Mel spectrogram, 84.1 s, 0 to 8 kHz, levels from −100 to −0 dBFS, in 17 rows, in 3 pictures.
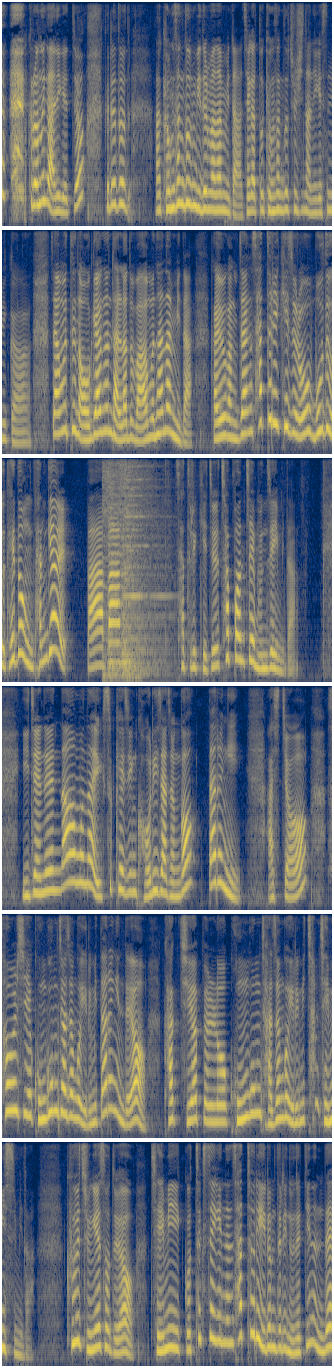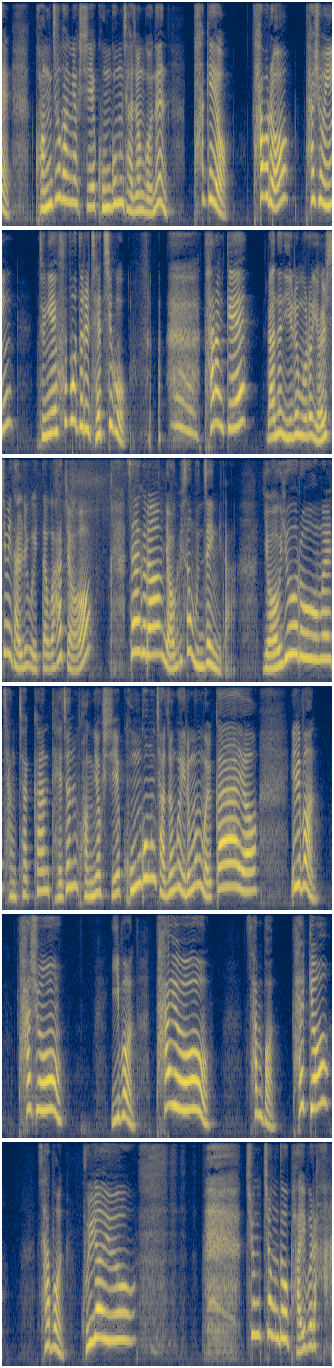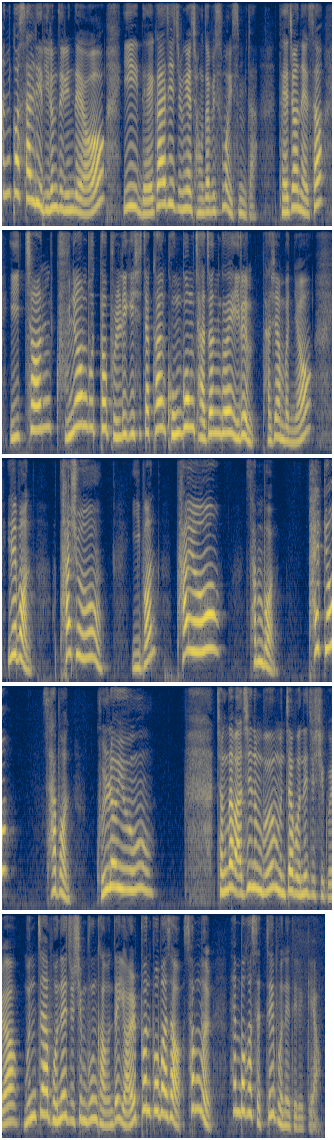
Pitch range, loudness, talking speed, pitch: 220-335 Hz, -16 LUFS, 270 characters per minute, 270 Hz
